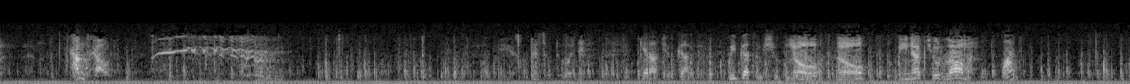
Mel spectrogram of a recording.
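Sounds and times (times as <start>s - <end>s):
horse hooves clopping: 0.0s - 11.2s
horse neighing: 1.5s - 3.0s
speech: 6.5s - 10.3s.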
